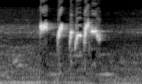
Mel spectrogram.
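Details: Red-whiskered bulbul song at morning, played to excite other birds to fight: a single lively phrase of about five sweet, slurred whistles delivered in under a second over a faint low hum.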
